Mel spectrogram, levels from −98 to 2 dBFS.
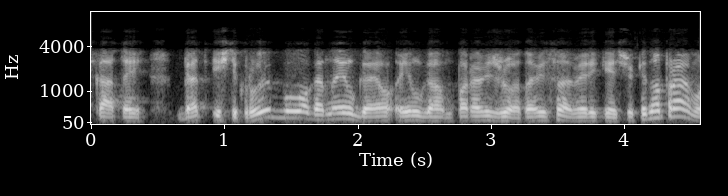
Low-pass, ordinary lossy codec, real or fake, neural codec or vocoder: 7.2 kHz; MP3, 64 kbps; real; none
